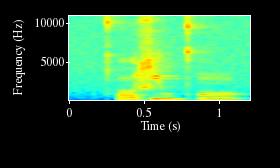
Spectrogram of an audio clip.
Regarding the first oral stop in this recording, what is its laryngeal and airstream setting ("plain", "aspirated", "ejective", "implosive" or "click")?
aspirated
